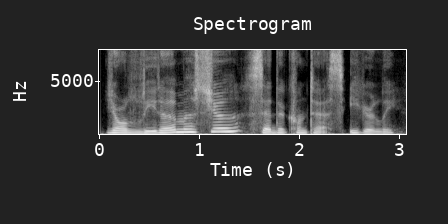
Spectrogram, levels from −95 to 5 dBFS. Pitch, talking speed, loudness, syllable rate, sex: 200 Hz, 135 wpm, -15 LUFS, 4.5 syllables/s, female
